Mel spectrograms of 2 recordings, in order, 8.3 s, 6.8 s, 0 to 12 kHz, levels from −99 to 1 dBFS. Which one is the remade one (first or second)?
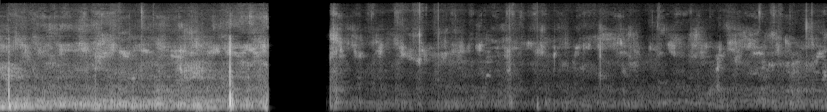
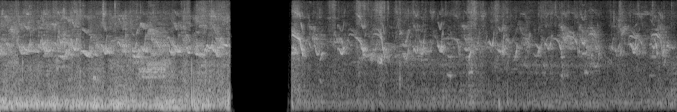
first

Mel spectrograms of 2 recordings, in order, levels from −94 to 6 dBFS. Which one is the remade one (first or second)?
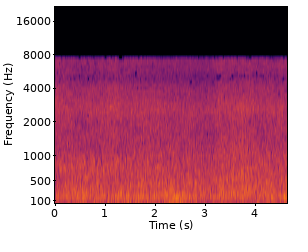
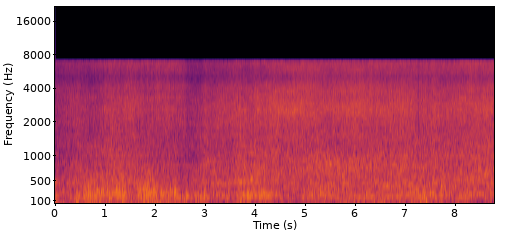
second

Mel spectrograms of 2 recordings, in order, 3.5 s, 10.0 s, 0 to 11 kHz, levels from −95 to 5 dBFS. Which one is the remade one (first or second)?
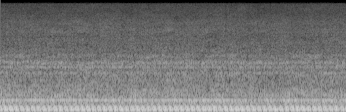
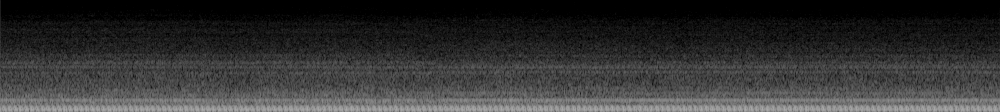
first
